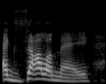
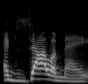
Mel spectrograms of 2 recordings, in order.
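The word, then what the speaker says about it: ἐξάλλομαι: That leaping up is a word that is in Greek, the lexical word is pronounced exalame, exalame. It even sounds like a wonderful word, exalame. It sounds like exalting, exalame.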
